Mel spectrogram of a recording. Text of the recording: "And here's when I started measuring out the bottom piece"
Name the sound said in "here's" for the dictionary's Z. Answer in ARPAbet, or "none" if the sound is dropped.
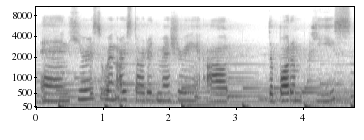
S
